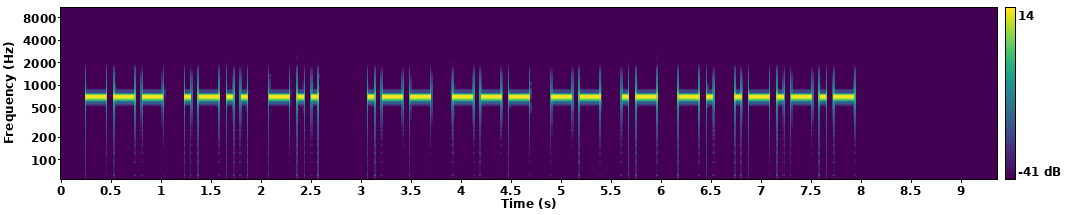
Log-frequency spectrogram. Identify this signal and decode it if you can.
Morse code, heard as a keyed tone, about 17 wpm, 700 Hz. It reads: OLD WOMAN.
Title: Sentences from Top 1100 Words 17wpm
